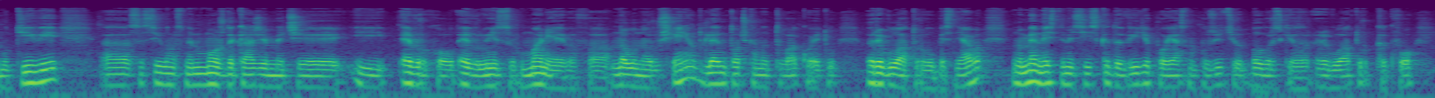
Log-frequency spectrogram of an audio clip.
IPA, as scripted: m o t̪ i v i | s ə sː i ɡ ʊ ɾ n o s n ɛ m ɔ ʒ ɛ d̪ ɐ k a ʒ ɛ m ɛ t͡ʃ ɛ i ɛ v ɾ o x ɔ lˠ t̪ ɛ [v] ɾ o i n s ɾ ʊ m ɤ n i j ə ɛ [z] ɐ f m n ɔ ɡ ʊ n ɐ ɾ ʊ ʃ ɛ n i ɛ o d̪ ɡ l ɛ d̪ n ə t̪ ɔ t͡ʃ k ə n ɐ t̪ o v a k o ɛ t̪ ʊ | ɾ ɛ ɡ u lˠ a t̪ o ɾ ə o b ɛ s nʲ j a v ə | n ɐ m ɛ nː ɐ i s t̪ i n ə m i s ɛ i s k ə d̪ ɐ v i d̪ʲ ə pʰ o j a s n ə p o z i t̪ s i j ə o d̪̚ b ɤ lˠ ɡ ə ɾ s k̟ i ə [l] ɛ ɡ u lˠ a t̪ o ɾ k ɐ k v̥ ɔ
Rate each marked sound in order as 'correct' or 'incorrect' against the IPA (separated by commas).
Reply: correct, incorrect, incorrect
